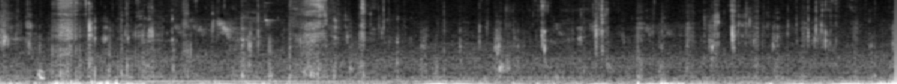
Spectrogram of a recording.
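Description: Biting into and chewing a soft flour-tortilla cheesy chicken taco, close to the microphone: irregular wet mouth clicks and smacks as the food is chewed.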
